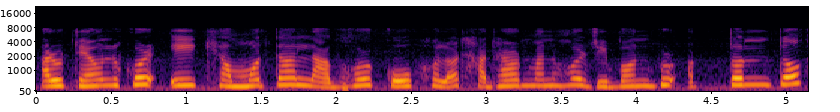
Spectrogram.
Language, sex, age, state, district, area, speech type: Assamese, female, 18-30, Assam, Dibrugarh, rural, spontaneous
